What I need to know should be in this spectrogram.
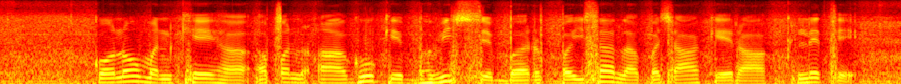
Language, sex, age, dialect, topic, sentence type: Chhattisgarhi, male, 18-24, Western/Budati/Khatahi, banking, statement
